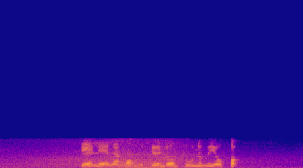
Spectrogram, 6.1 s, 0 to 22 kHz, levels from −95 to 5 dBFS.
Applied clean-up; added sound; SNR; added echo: none; Car passing by / Traffic noise, roadway noise / Engine; 14 dB; none.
